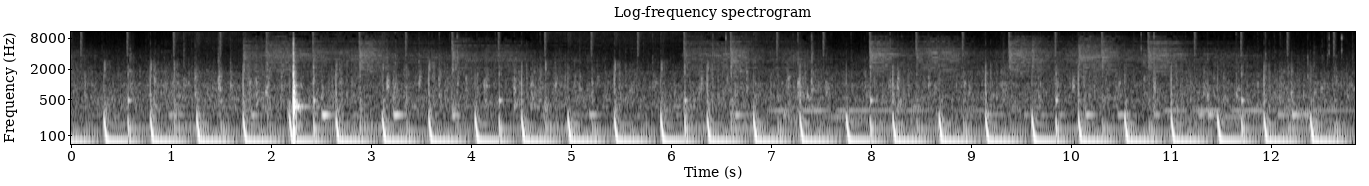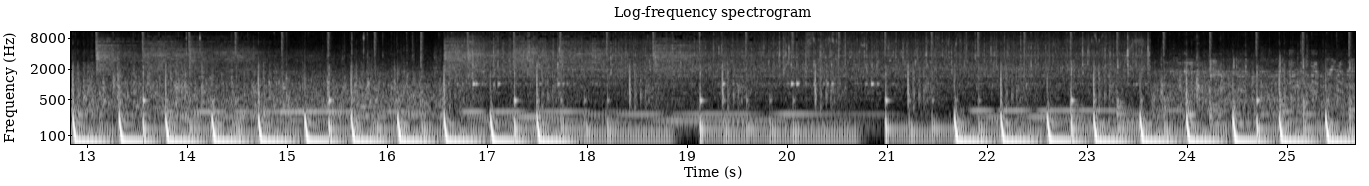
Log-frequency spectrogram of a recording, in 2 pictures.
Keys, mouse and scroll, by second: 6.4 click, 9.2-9.9 scroll down 2, 10.7 click, 12.6 click, 14.0 click, 15.7 click.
